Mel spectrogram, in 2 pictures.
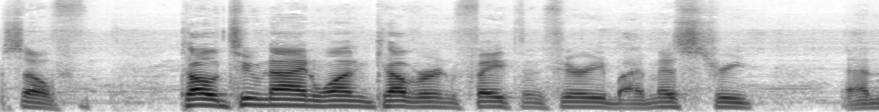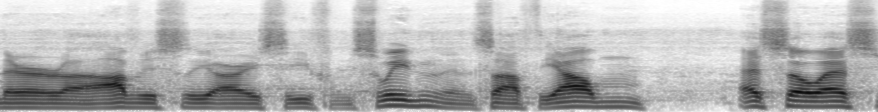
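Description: In an unremarkable speaking voice, a man talks at a moderate pace with a medium pitch and ordinary pitch variation. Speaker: podcast host. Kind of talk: angry rant; casual show hosting, music intros. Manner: loud, furious, swearing.

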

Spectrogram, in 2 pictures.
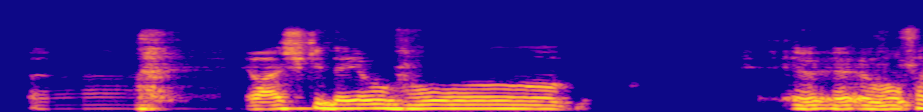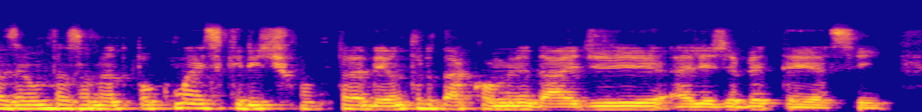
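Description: With a dark, mellow tone and a somewhat breathy quality, a man talks at a fairly slow pace. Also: medium pitch for a man, ordinary pitch variation. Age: 30s. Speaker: diversity consultant. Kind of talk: interview. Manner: hesitant, many fillers.

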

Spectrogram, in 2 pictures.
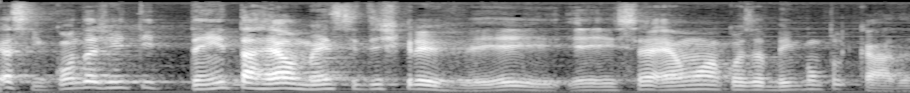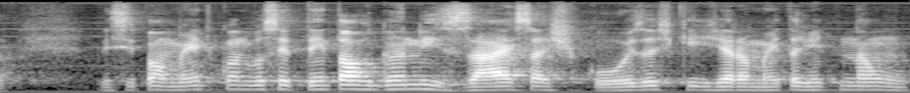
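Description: With a plain, everyday voice, a man speaks at a fairly quick pace, his fairly high pitch carrying lively intonation. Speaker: psychology student. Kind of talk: casual chat. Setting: radio studio.

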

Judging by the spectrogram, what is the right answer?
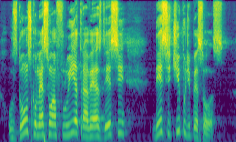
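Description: There is music in the background as a man talks. His pace is fairly slow and his pitch variation is ordinary. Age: 40s. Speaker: preacher. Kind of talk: sermon.

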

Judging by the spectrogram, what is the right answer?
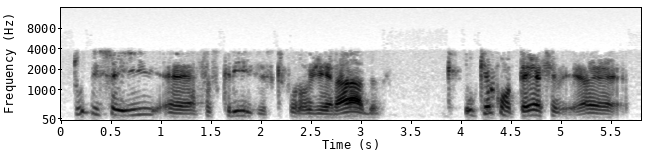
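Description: The pace is fairly slow. A man is doing the talking. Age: 40s. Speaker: engineer and business executive. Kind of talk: interview.

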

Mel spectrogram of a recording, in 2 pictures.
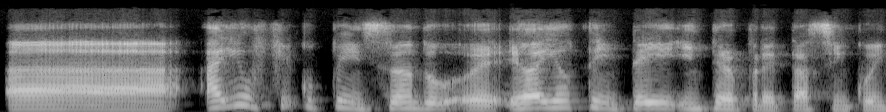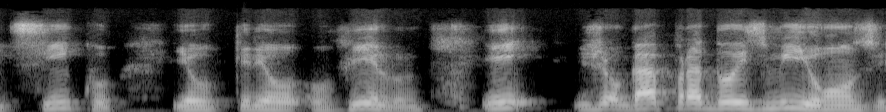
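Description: A man's fairly high voice, very slow and with lively intonation, against a quiet background. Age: 60s. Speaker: historian and interviewer. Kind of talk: interview. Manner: halting.

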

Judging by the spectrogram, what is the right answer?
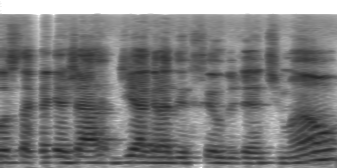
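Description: A man with a somewhat breathy voice. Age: young. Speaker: podcast host. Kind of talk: interview.

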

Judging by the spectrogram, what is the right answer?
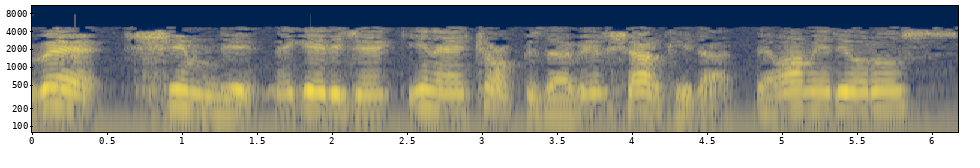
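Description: The background carries noticeable noise. Through it, a man talks at a very slow pace. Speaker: radio host. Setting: radio studio, live broadcast.

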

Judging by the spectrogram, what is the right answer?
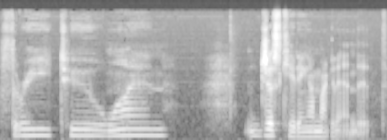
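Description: A woman with a normal speaking voice talks at a fairly slow pace and a fairly low pitch. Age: 20s. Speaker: podcast host. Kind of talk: casual monologue.

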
